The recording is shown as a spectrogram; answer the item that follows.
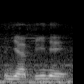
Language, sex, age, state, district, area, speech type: Punjabi, male, 45-60, Punjab, Gurdaspur, urban, spontaneous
